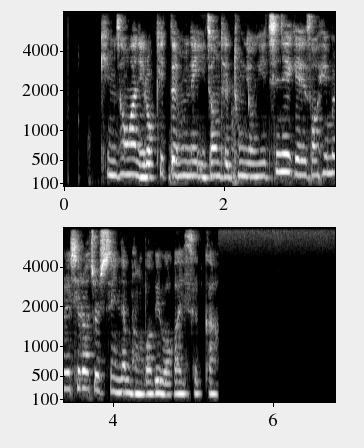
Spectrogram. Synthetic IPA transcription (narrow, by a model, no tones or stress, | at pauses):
kims̬ʰʌŋwaniɾʌkʰit͈e̞mune̞id͡ʑʌnte̞tʰoŋɲʌŋit͡ɕʰiɲe̞ɡeːsʰʌçimɯɭɕʰiɾʌd͡ʑuɭs͈uinːɯnpaŋbʌbiwʌɡais͈ɯɭk͈a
